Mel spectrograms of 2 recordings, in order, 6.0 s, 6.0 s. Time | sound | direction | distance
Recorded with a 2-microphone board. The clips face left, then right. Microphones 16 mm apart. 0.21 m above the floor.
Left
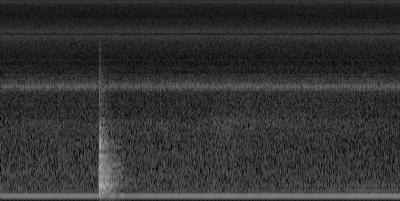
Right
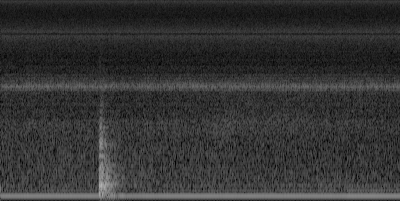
1.5 | a door slam | 75° left (ahead or behind) | 6.5 m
